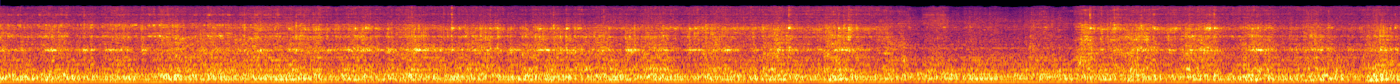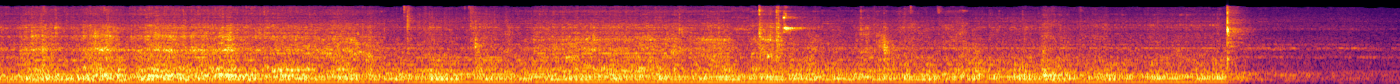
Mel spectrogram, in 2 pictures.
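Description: Drill press running as a twist bit cuts dry through a metal plate in a vise, throwing curly chips; a steady machine hum with a scraping, hissing cutting noise. The sound drops away about a second before the end.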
